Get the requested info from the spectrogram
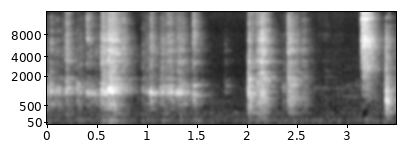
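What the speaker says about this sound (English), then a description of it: "I'm just going to mix it in my bowl." A spoon scrapes and clanks around a bowl as ingredients are mixed by hand, in several short bursts of clinking and scraping separated by brief silences, close and fairly loud.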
